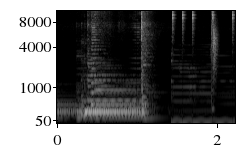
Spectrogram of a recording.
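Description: An acoustic guitar with a capo, an E minor 7 chord strummed once about a third of a second in and left ringing. The chord cuts off abruptly just after a second, leaving a low steady hum and a click near the end.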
